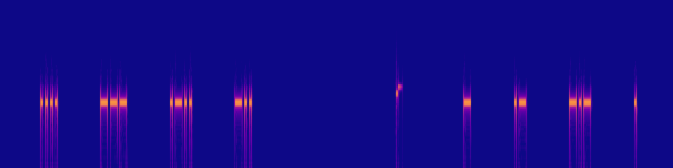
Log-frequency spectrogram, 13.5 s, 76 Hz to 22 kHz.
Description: Morse code, heard as a keyed tone, about 25 wpm, spaced as for 9 wpm, 700 Hz. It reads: HOLD TAKE
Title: 6x Character Spacing - Top 500 Words - 25wpm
